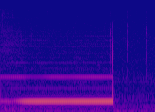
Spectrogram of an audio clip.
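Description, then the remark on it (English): A telephone tone sounds as a number is dialed to call a caller back: one steady, mid-pitched beep held for just over a second, then cut off sharply with a click, leaving quiet line hiss. “Calling his number.”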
